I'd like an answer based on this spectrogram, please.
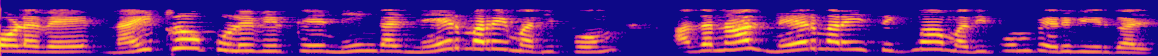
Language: Tamil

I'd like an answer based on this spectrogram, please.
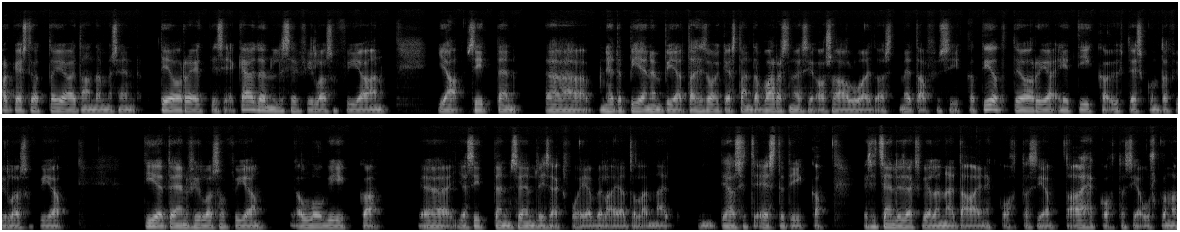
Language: Finnish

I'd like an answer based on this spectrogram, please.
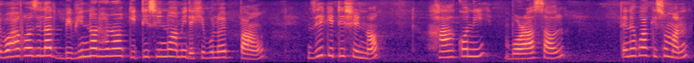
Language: Assamese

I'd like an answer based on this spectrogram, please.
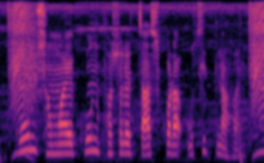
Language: Bangla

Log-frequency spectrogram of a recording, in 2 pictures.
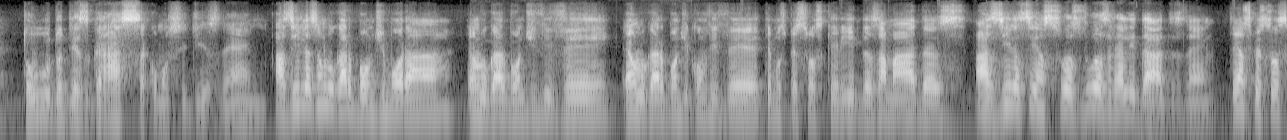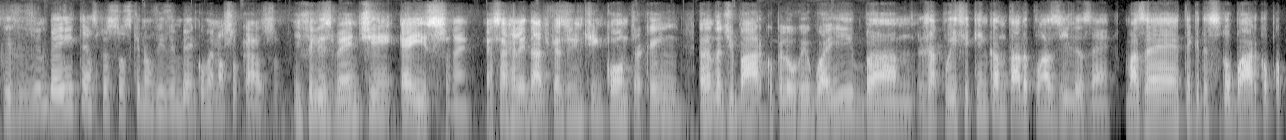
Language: Portuguese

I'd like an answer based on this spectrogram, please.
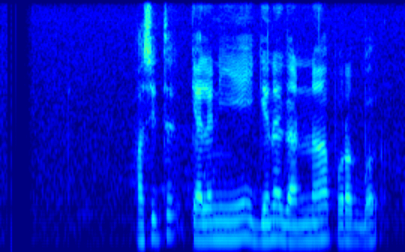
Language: Sinhala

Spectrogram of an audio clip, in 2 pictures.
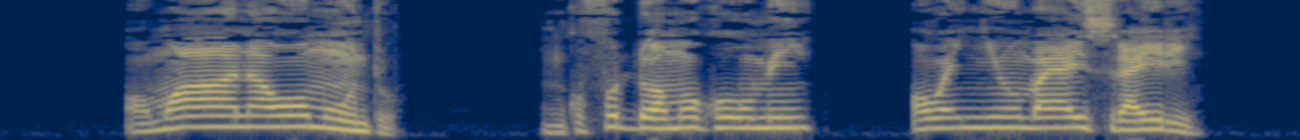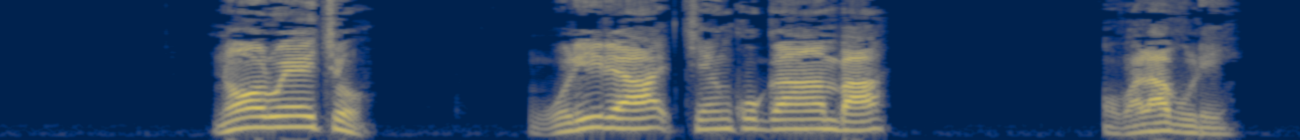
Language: Ganda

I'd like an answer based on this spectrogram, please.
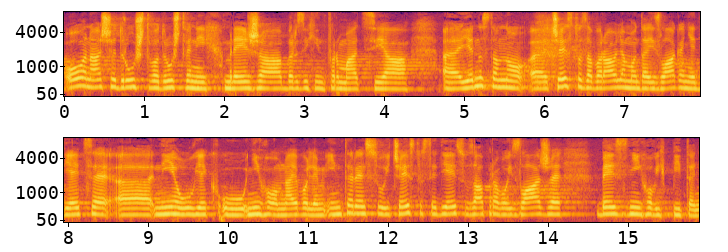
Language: Croatian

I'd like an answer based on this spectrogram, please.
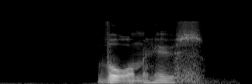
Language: Swedish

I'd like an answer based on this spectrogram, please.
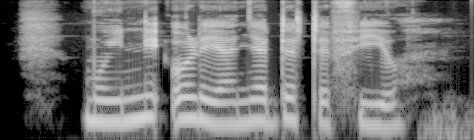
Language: Kikuyu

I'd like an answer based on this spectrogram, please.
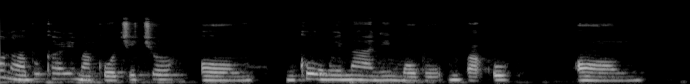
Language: Igbo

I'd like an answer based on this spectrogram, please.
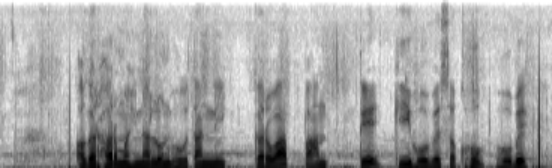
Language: Magahi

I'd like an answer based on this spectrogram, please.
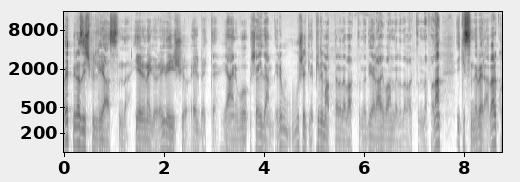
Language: Turkish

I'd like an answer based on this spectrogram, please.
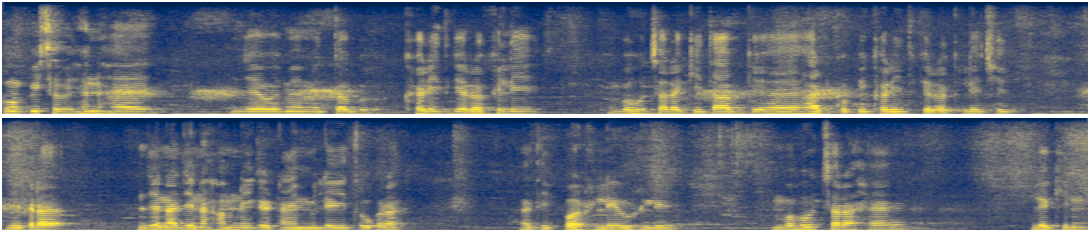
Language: Maithili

